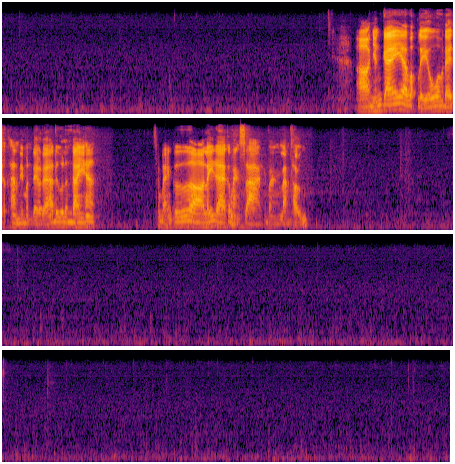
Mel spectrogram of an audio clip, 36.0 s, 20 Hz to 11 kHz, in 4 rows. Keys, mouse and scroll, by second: 5.7 click, 6.6 click, 8.5 click, 8.7 click, 10.4 click, 10.6 click, 11.7 click, 12.4 click, 14.0 click, 15.7 click, 16.8 click, 17.6 click, 18.3 click, 18.4 click, 19.6 click, 19.7 click, 21.6 click, 23.8 click, 24.9 click, 25.6 click, 27.7 click, 28.9 click, 29.3-29.9 scroll, 30.5 click, 31.0 Delete, 31.4 scroll, 32.0 click, 32.5 ctrl+x, 32.9 middle click, 33.2 click, 33.4 click, 33.9 click, 34.1 click, 35.0 ctrl+v, 35.8 click.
